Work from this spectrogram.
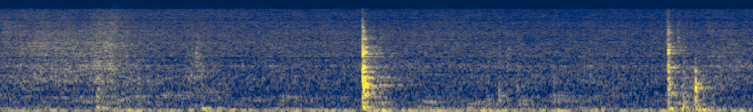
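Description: Chicken fajitas sizzle steadily in a pan after a touch of chicken stock is added, with a couple of sharp utensil clicks against the pan over the constant hiss.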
